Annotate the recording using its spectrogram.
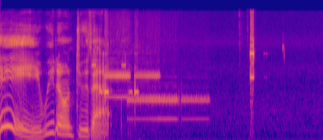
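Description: Electronic menu tones beep as options are chosen.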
